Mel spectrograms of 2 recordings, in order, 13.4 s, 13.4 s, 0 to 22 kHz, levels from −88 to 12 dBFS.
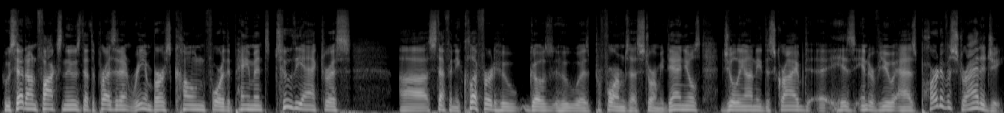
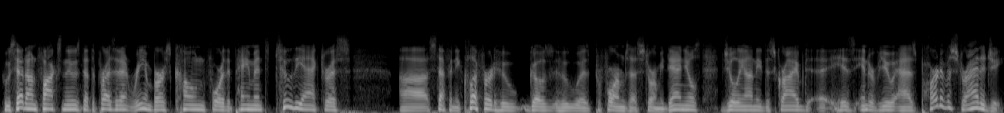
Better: first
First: none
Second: muffled; very; fading above 3 kHz

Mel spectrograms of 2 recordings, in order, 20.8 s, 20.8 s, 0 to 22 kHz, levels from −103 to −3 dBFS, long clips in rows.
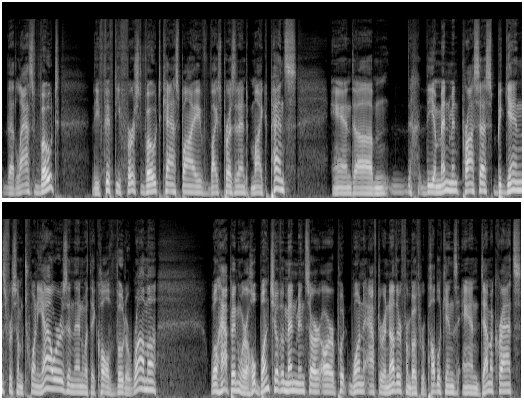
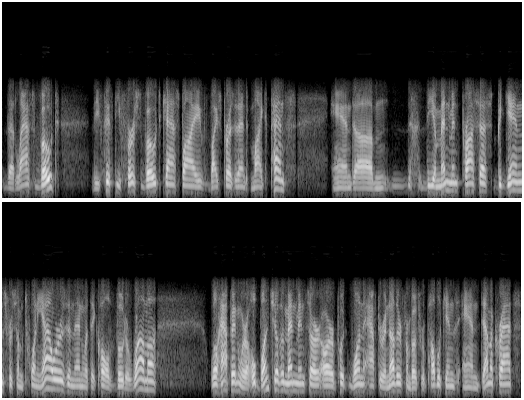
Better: first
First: none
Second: phone-call audio

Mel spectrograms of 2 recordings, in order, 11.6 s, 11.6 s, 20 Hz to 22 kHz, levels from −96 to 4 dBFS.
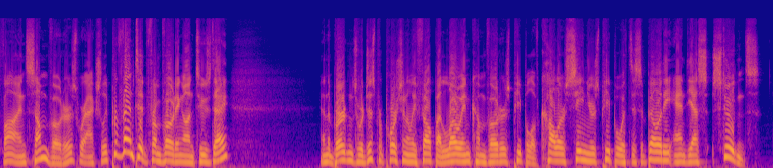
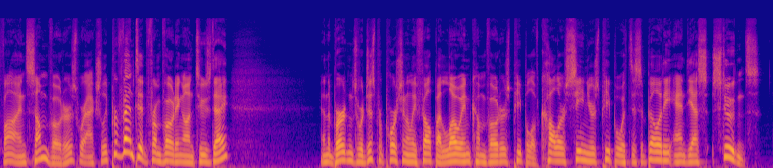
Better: second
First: distortion; slight; 5% of the sound clipped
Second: none

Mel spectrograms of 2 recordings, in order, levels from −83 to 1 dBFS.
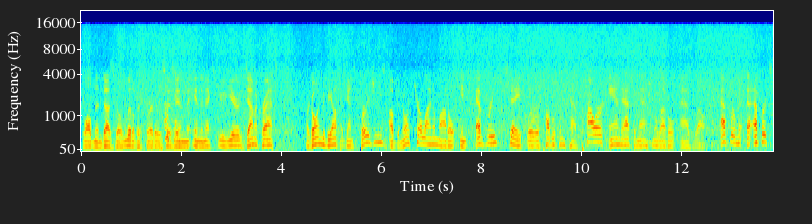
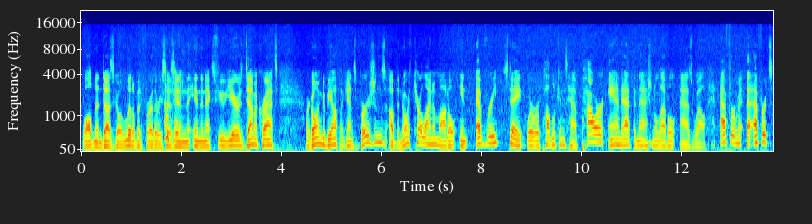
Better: second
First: hiss; loud; throughout; 5 dB below the speech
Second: hiss; faint; throughout; 20 dB below the speech

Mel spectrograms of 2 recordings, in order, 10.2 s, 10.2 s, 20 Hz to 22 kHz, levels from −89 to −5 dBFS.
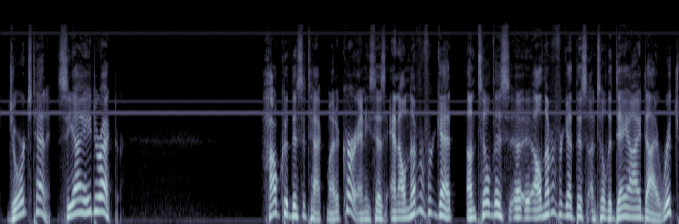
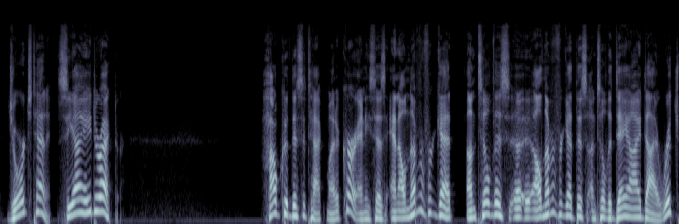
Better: second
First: high-pitched whine; faint; throughout; 3 kHz, 25 dB below the speech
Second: none

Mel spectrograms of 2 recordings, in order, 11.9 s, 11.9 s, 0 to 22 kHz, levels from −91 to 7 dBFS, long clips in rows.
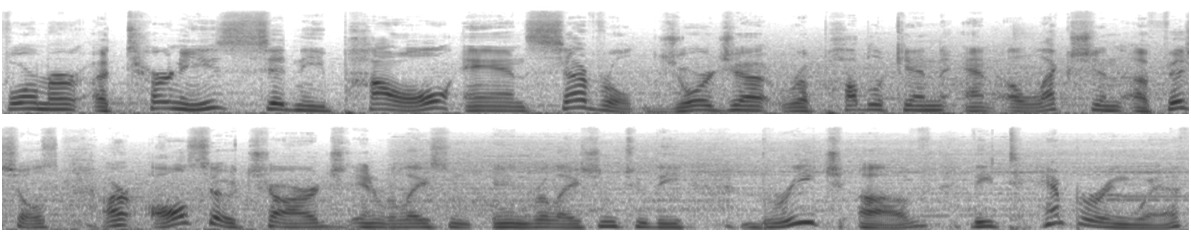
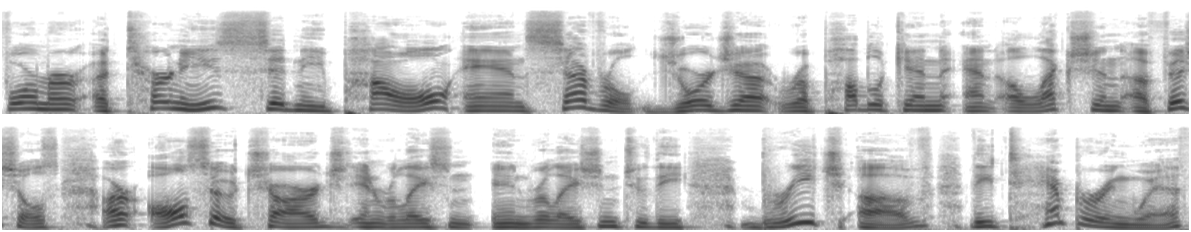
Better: second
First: train or aircraft noise; noticeable; throughout; 15 dB below the speech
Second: none

